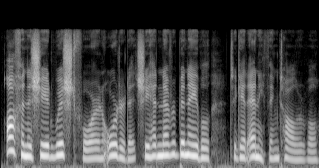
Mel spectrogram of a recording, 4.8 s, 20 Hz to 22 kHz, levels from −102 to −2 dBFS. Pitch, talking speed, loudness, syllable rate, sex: 205 Hz, 225 wpm, -18 LUFS, 6.4 syllables/s, female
